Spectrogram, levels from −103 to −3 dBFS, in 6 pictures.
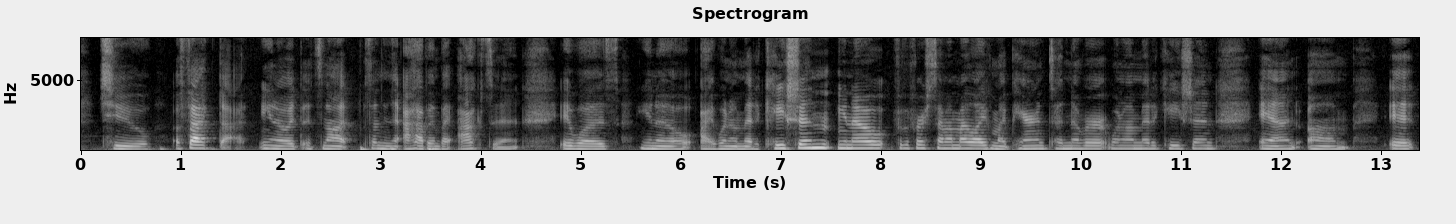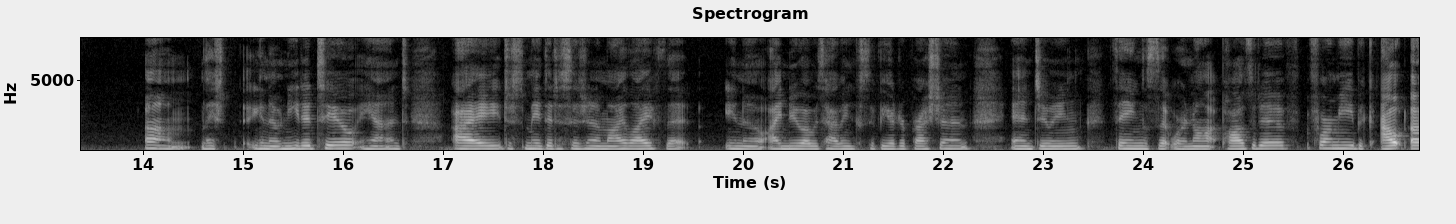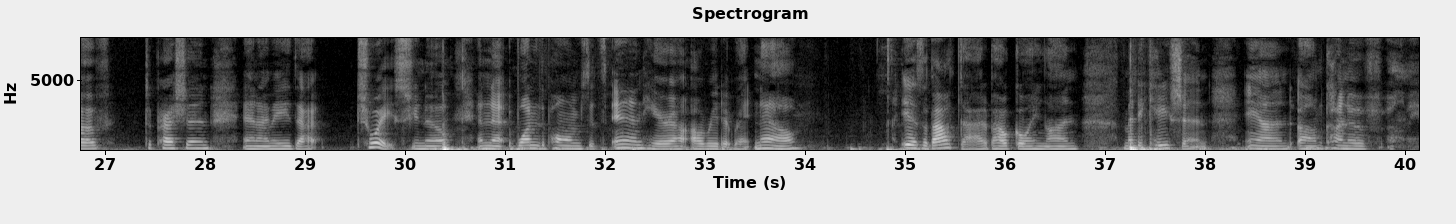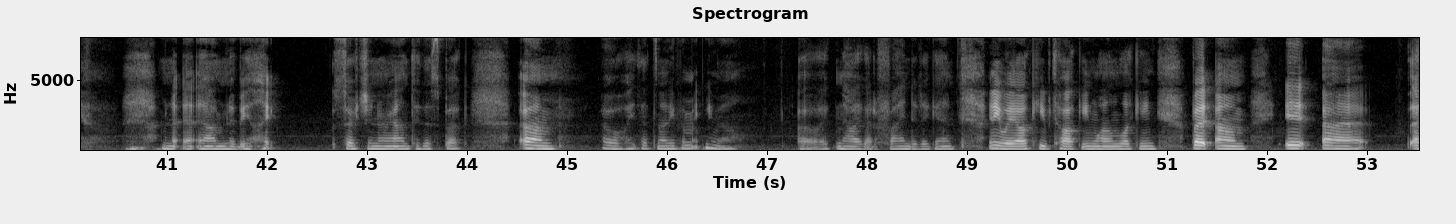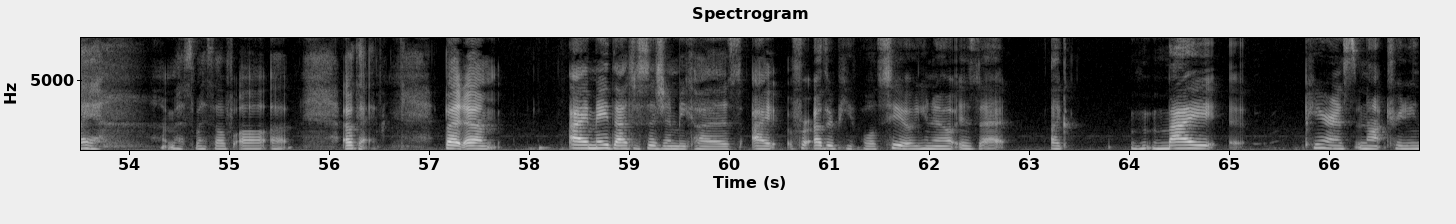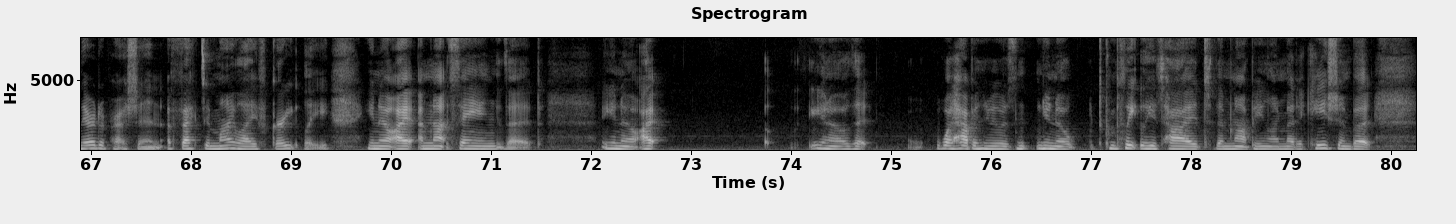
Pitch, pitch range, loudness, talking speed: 200 Hz, 190-215 Hz, -35 LUFS, 155 wpm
